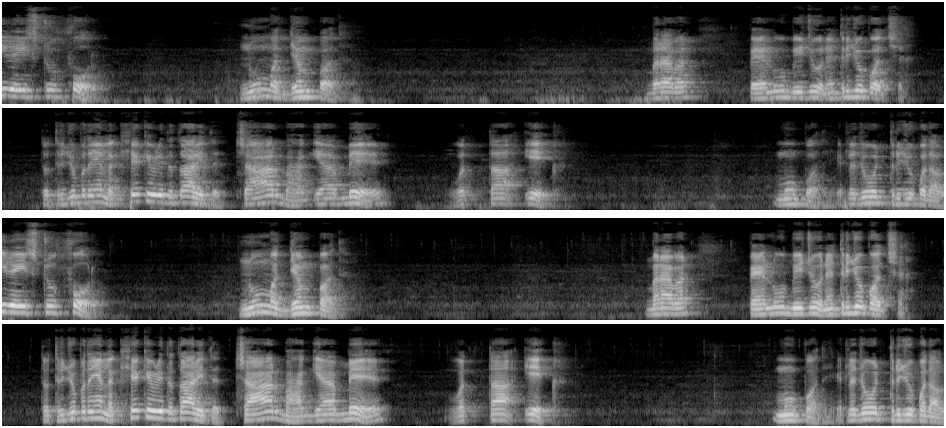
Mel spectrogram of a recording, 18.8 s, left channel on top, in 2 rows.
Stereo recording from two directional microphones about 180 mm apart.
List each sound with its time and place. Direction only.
0.0 s a man's voice: 60° right (ahead or behind)
2.4 s a man's voice: 55° right (ahead or behind)
6.5 s a man's voice: 55° right (ahead or behind)
17.2 s a man's voice: 55° right (ahead or behind)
